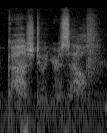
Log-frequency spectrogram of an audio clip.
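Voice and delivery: whispered grumble; very soft, voiceless husband's grumble; under the breath. Acted. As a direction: whisper a resentful aside. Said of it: "doing it underneath your breath".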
